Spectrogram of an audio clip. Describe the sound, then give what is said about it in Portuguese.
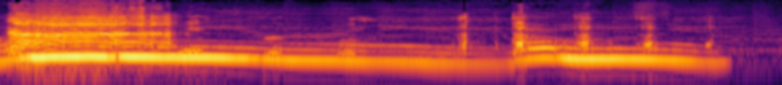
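A single long, loud wolf howl at the Team Wolf stand, holding a steady mournful tone that slowly sags lower before swelling upward again near the end and fading out. “Fiquei ouvindo o Uivo a minha viagem inteira.”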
